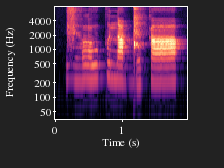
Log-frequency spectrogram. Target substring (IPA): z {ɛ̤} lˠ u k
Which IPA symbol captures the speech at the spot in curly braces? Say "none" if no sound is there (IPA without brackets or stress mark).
ɛ̤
